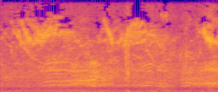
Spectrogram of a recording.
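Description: Faint, distant shouting and calling from rugby players on the pitch, words not clear, over a steady low rumble.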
